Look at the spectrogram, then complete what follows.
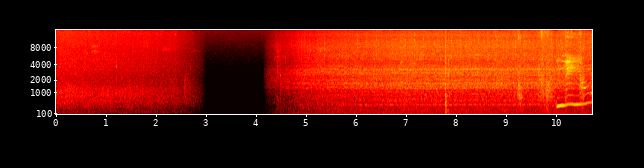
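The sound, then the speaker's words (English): A car sent to collect a guest arrives at a mansion in Surrey; after a short silent gap its engine idles with a steady, low rumble that continues to the end. A faint higher whine appears near the close. “Well, thank you for sending such a lovely car.”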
